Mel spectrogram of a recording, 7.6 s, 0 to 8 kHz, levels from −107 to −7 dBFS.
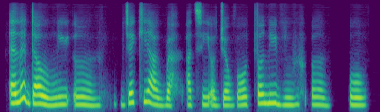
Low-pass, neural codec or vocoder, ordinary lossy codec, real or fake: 7.2 kHz; codec, 16 kHz, 0.3 kbps, FocalCodec; none; fake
